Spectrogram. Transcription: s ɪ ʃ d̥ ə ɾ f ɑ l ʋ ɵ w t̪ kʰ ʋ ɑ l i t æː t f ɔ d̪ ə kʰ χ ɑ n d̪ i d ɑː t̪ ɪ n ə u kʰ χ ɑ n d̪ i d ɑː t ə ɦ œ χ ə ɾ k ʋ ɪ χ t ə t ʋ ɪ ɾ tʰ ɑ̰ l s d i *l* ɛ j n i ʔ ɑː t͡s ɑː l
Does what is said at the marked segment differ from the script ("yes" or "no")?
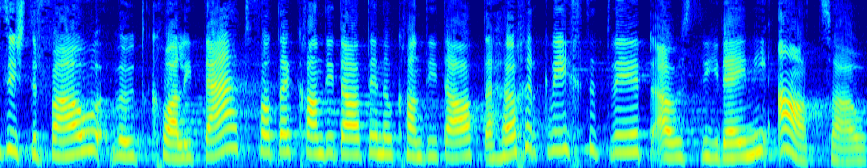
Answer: yes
